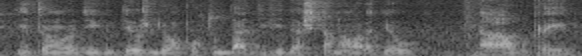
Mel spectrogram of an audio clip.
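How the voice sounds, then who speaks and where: With audible room echo around him, a man speaks in a dark, mellow tone. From Santa Catarina, Brazil (Itajaí). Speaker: surf teacher running a social surf project. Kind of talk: casual chat.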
